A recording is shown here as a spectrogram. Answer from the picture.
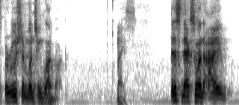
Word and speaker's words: Borussia Mönchengladbach: So the way it's pronounced right there is München. So like München. It's Borussia Mönchengladbach.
